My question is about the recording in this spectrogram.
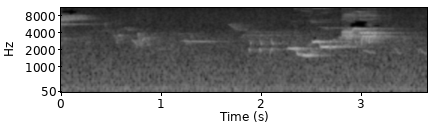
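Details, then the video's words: Soft, distant wood thrush singing: faint whistles, then a clearer phrase of fluty notes climbing into a bright, buzzy, high trill, heard over steady environmental noise. "Wood Thrush Bird Beautiful Sing"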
